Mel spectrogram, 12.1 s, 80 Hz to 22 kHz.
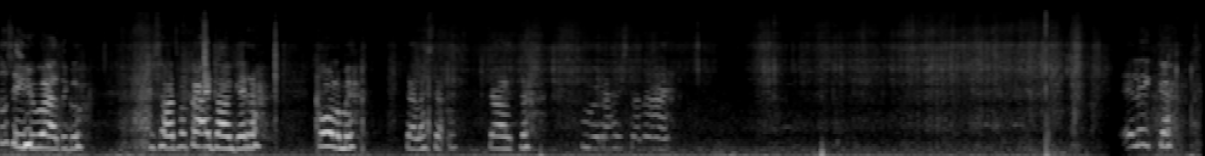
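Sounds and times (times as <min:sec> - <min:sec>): wind rumble on microphone: 0:04.4 - 0:10.1.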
